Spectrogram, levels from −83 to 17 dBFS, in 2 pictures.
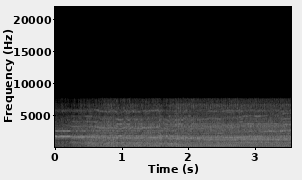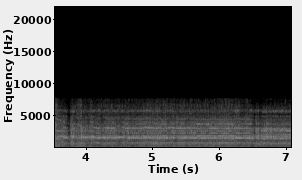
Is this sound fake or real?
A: real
